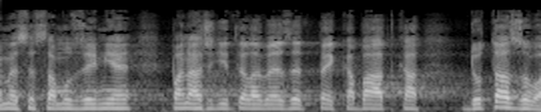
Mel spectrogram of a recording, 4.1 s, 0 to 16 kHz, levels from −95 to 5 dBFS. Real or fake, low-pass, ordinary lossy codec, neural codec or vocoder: real; 14.4 kHz; MP3, 48 kbps; none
